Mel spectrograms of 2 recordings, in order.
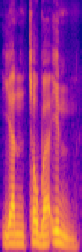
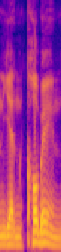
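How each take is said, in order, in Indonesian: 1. Nama itu dibaca sesuai ejaan bahasa Indonesia. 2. Nama itu diucapkan dengan cara Inggris.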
